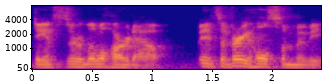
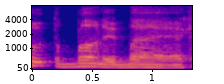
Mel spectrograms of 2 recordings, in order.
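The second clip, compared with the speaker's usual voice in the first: hushed, very quiet, unplaceable fake Southern accent; 9 dB quieter than usual. Demonstrating how they want to do an impression of a man, really fake Southern accent. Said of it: "that's kind of how I want to do the impression".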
